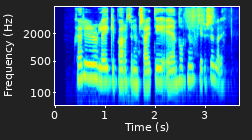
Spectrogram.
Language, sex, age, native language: Icelandic, female, 40-49, Icelandic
